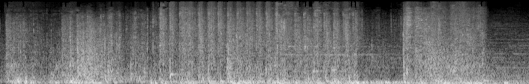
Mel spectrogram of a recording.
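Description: Shotgun blasts in a first-person shooter video game with pump-action delay, a loud, dense barrage of repeated booming shots with overlapping gunfire filling the whole stretch, up close, with only brief dips between bursts.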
